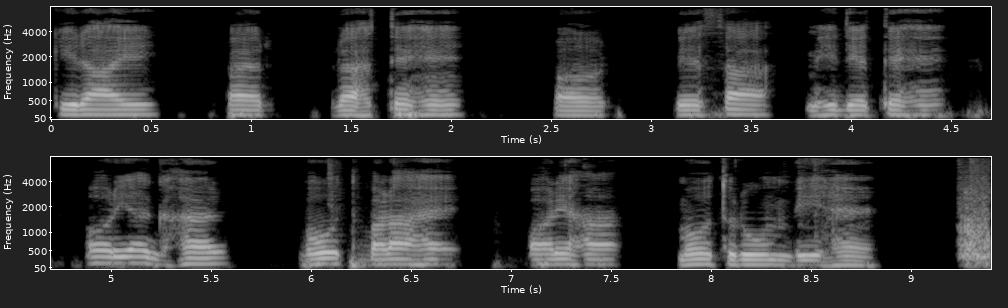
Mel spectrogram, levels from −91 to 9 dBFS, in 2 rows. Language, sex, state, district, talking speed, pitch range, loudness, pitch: Hindi, male, Bihar, Lakhisarai, 135 wpm, 120-135 Hz, -27 LUFS, 130 Hz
